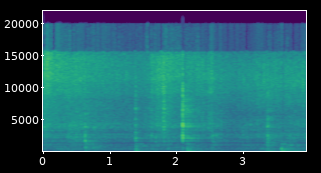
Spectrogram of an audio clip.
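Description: Tomatoes sautéing with salt in a pan for mutton biryani, a steady soft sizzle broken by several sharp scraping stirs of a spatula, close and alone without any talk.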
